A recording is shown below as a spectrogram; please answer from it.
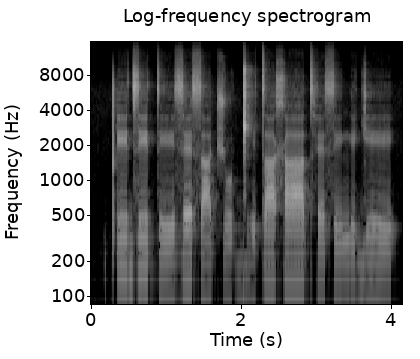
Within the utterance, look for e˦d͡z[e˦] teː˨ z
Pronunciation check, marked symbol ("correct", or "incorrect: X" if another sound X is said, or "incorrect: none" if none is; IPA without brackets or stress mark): correct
